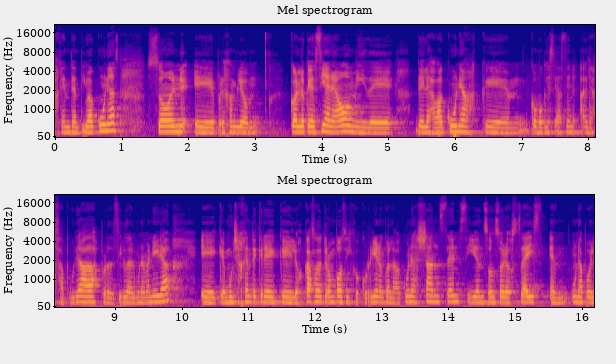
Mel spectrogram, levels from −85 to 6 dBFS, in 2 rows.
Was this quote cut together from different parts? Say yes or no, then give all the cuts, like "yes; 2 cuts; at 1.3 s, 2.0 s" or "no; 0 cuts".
no; 0 cuts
